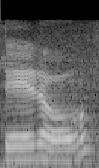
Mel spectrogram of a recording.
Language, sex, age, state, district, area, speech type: Assamese, female, 60+, Assam, Tinsukia, rural, spontaneous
